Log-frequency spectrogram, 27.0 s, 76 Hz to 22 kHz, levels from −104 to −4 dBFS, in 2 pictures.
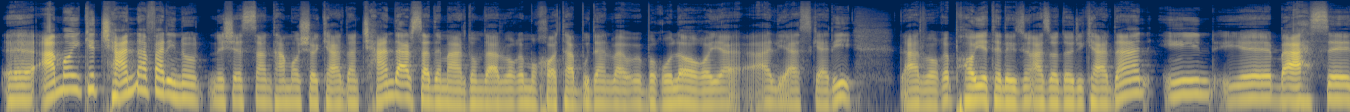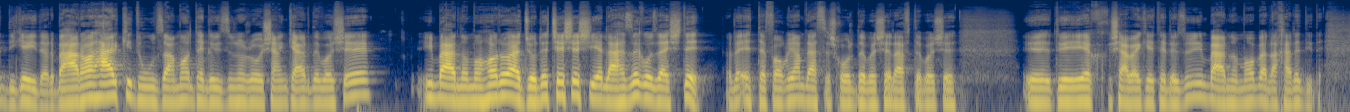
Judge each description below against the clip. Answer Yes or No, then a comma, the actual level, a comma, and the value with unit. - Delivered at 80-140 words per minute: No, fast, 155 wpm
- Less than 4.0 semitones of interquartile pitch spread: Yes, average, 3.4 semitones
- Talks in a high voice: No, low, 130 Hz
